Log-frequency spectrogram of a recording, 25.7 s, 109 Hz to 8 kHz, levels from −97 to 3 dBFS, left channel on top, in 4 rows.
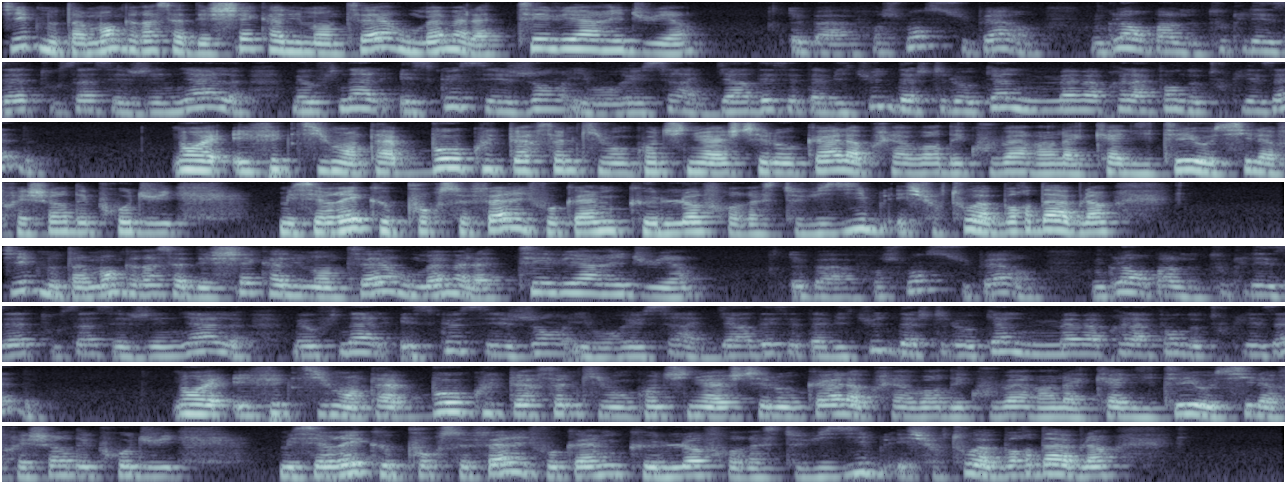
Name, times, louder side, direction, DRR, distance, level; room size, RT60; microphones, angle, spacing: voice 1, 0.0-3.5 13.7-25.1, left 3 dB, 85° left, 0.6 m, -26 dB
voice 2, 3.9-13.0, left 1 dB, 65° left, 1.3 m, -35 dB
3.0 x 2.2 x 3.2 m
head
